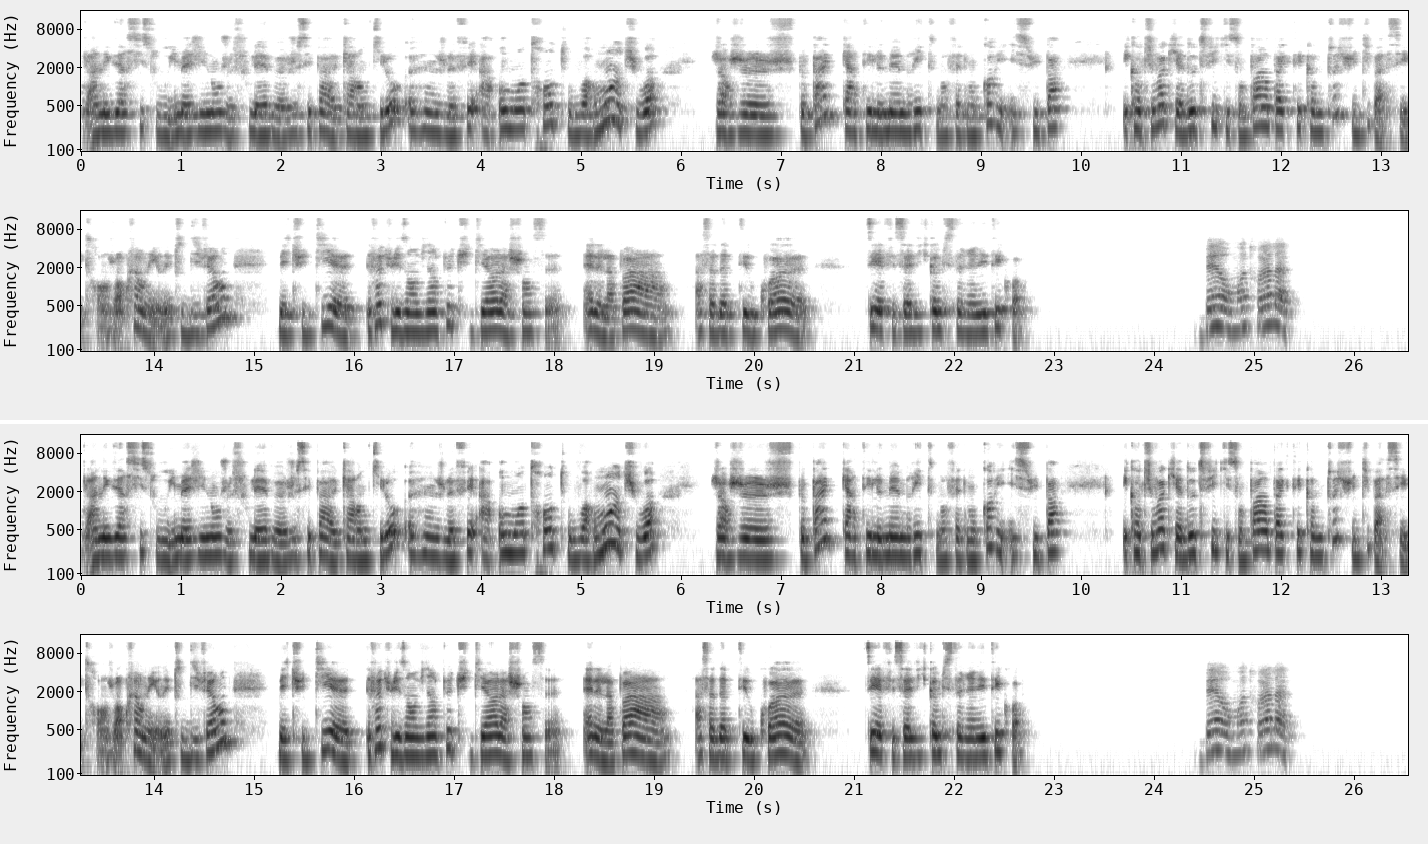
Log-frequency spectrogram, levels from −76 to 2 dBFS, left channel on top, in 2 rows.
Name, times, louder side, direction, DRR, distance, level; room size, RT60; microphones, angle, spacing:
voice 1, 0.0-5.9 6.3-19.2 19.4-20.5 21.1-22.7, right 4 dB, 80° right, 0.5 m, -21 dB
voice 2, 24.5-25.3, equal, 5° left, 0.7 m, -27 dB
2.4 x 2.3 x 2.3 m
head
